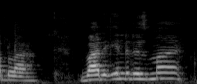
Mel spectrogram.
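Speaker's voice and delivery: usual speaking voice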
